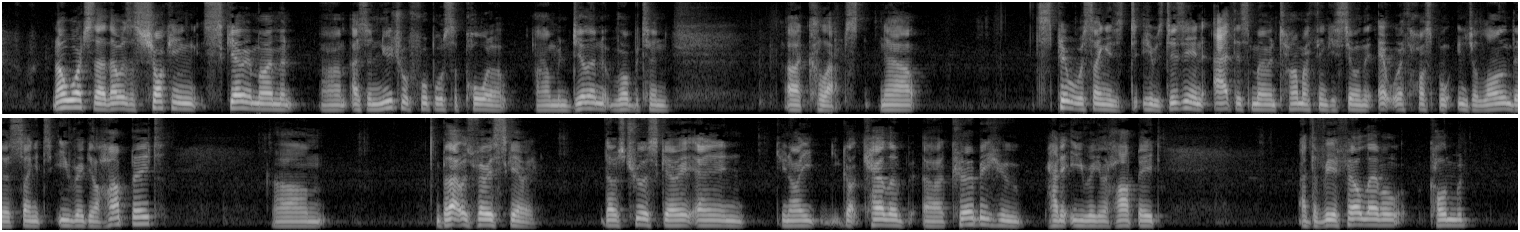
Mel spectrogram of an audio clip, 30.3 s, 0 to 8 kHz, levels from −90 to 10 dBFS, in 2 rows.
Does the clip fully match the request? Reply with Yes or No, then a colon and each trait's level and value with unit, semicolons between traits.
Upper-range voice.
No: medium, 140 Hz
